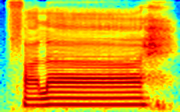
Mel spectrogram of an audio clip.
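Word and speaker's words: فلاح: বের করতে হবে হাটাকে, ফালাহ সলাহের ক্ষেত্রে এভাবে সলাহ, শেষে বড় হা, আর ফালাহের ক্ষেত্রে হাইয়া আলাল ফালাহ, এই যে হাটা উচ্চারণ করতে হবে ফালাহের ক্ষেত্রে, এই জিনিসটা লক্ষ্য রাখবেন।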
